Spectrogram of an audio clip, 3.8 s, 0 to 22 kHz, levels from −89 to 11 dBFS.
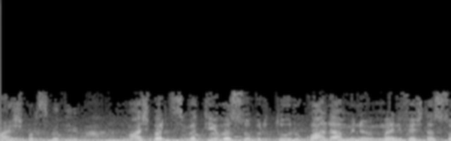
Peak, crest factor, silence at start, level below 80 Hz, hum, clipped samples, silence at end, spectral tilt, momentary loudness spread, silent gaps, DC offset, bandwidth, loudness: -4 dBFS; 10 dB; 0 s; -18 dBFS; none; under 0.1%; 0 s; -6 dB/octave; 5 LU; none; under 0.1%; 8 kHz; -17 LUFS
